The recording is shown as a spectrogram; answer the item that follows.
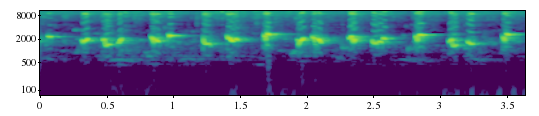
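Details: Trucuk or yellow-vented bulbul in lively 'ropel' song used to draw replies from other bulbuls: dense, bubbly phrases of short rising and falling warbled notes, about four per second, with a constant high hiss.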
